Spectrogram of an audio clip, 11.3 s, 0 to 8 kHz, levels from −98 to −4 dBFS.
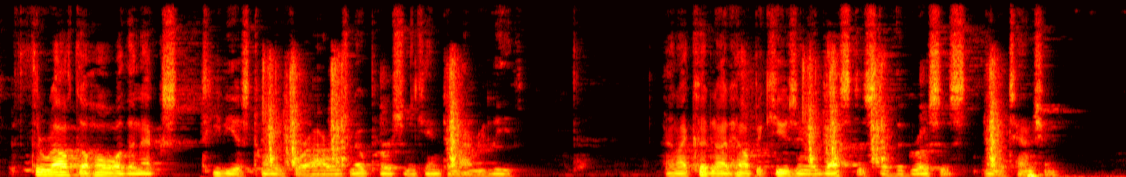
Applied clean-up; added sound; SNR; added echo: classical method WPE with log-MMSE.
